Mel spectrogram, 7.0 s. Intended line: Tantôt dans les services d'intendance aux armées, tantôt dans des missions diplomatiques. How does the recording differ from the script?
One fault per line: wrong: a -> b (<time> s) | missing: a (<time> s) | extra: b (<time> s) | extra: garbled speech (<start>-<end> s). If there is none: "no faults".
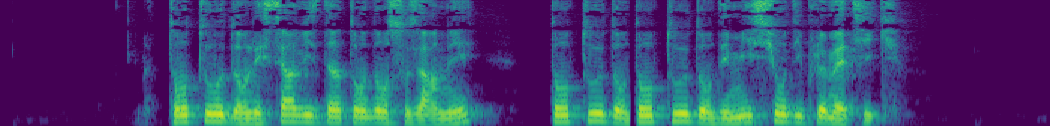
extra: tantôt dans (4.2 s)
